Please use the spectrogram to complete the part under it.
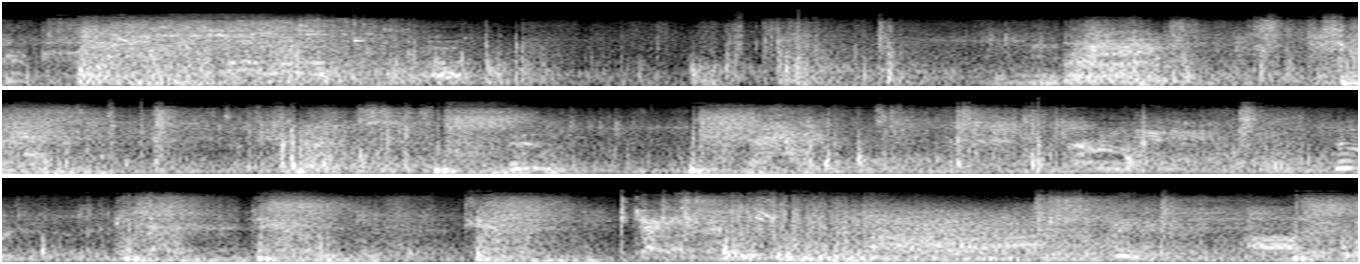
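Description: A man cries out in pain.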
